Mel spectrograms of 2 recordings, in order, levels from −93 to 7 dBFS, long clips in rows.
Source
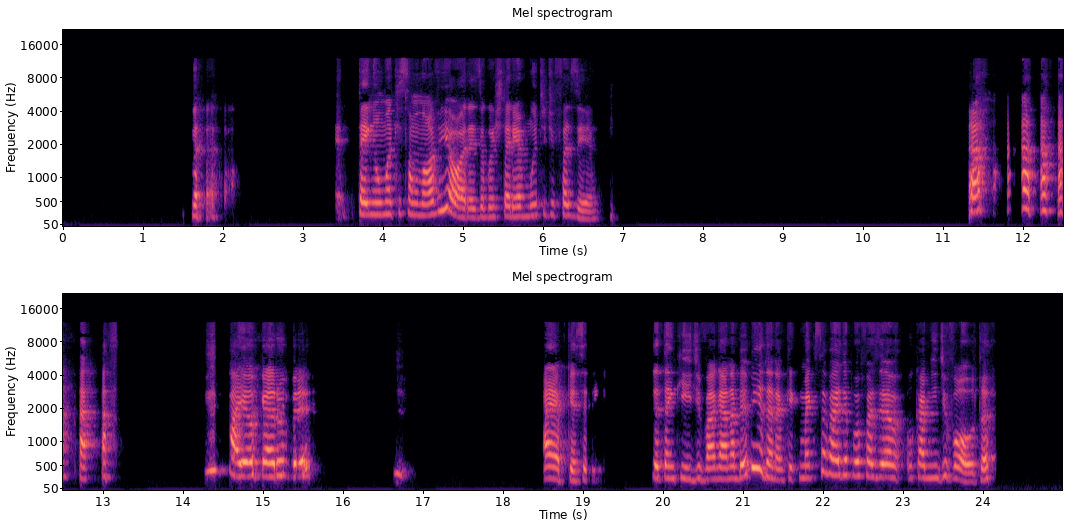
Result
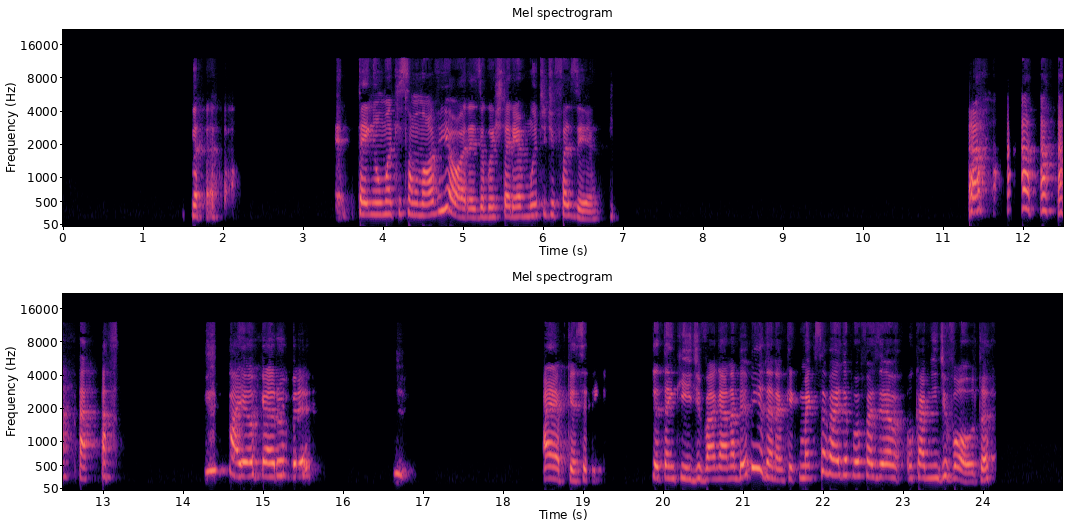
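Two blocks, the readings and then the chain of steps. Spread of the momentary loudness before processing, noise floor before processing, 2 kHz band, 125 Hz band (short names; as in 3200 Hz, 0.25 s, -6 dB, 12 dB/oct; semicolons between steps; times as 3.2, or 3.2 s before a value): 14 LU, -84 dBFS, -3.5 dB, n/a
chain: HPF 180 Hz 24 dB/oct; compressor 2:1, threshold -32 dBFS, peak gain reduction 11.5 dB; gain +5 dB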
